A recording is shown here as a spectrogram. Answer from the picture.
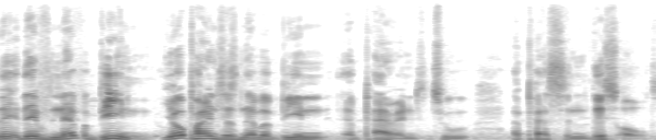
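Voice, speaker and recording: A loud man at medium pitch, moderate in pace, with very wide pitch swings. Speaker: comedian. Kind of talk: podcast conversation.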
